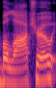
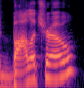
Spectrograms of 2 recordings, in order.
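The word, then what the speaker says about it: Balatro: for it's not so it's not batro it's batro the first syllable because batro was a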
